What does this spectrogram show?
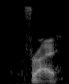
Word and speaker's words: Fry: how do you say your last name? Fry or Frey? Fry. Fry. Okay, Yeah. we were getting it right.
